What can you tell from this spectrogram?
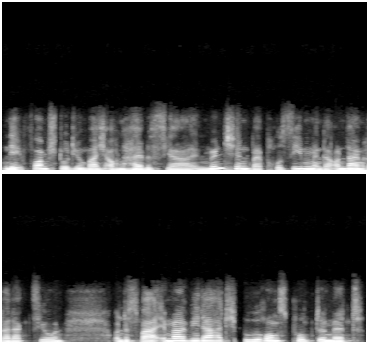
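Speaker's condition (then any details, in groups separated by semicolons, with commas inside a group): Cleft palate; congenital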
